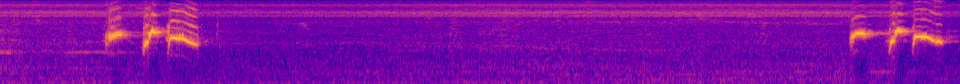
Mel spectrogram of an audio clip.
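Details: A female red-whiskered bulbul calls at dawn to get the male singing, giving a crisp triplet of whistled, down-curving notes, then a near-identical triplet after about three and a half seconds of quiet.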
